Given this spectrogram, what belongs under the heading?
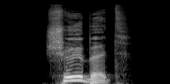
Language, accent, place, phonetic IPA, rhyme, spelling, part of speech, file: German, Germany, Berlin, [ˈʃøːbət], -øːbət, schöbet, verb, De-schöbet.ogg
- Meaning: second-person plural subjunctive II of schieben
